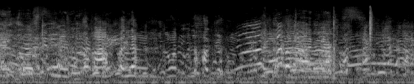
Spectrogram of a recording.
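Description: Overlapping chatter of a group of people talking over one another, with no single voice clear enough to make out.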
